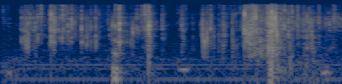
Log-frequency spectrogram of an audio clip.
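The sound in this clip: Crisp crinkling and crunching of a trading card pack wrapper being torn open, in irregular bursts of rustling plastic over a few seconds, with no voices.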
